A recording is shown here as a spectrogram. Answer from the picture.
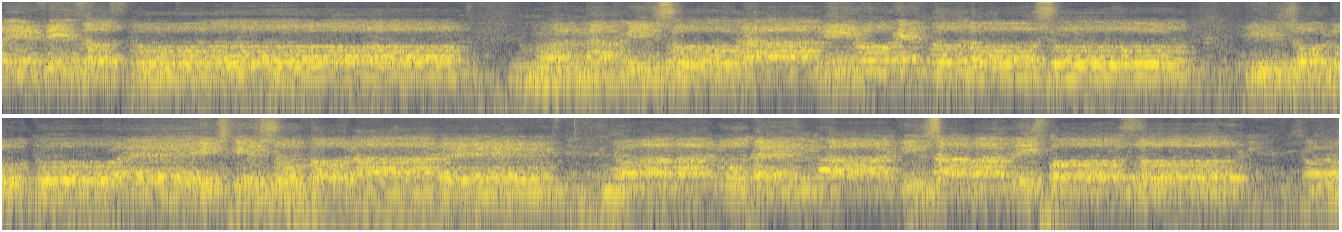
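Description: Sardinian male choir singing a cappella in close harmony, sustained chords sung in long phrases with brief breaks between them about every seven seconds.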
